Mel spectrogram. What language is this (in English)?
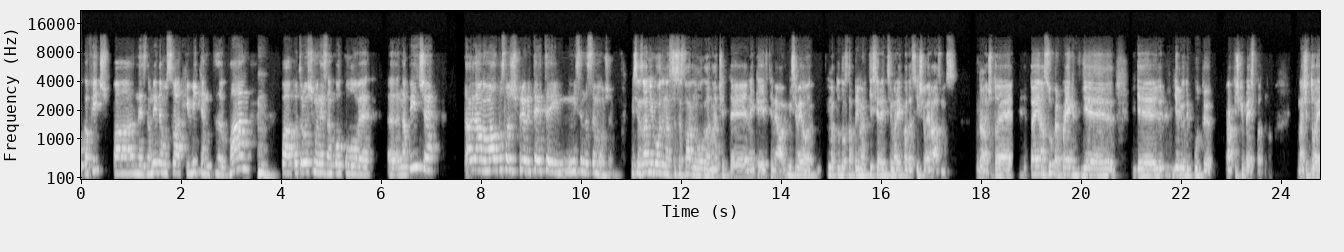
Croatian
